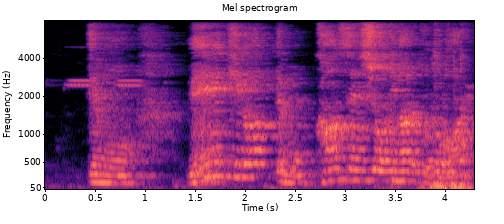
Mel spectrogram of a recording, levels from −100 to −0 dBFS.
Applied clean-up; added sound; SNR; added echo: classical method WPE with log-MMSE.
